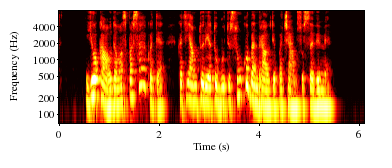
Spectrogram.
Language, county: Lithuanian, Šiauliai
